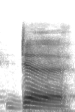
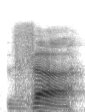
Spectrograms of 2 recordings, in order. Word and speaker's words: the: t with your tongue instead of du it's thth with your tongue the the the uhhuh good now it's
